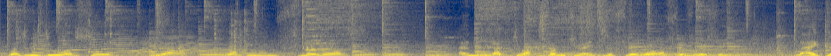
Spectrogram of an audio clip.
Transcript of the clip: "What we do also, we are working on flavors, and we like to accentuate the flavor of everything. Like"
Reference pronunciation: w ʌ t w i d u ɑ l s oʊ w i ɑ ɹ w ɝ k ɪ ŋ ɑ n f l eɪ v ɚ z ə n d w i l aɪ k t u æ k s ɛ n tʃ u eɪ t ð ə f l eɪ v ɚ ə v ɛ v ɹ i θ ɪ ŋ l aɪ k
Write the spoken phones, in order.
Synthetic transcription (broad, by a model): w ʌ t w i d u ɑ l s oʊ w i ɑ ɹ w ɝ k ɪ ŋ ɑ n f l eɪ v ɚ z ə n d w i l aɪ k t u æ k s ɛ n tʃ u eɪ t ð ə f l eɪ v ɚ ə v ɛ v ɹ i θ ɪ ŋ l aɪ k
